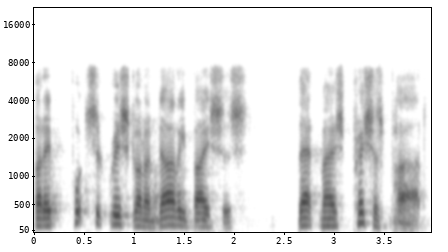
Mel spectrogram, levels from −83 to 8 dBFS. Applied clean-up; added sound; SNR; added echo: neural mask model DeepFilterNet 3.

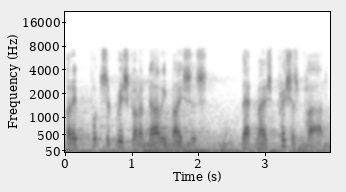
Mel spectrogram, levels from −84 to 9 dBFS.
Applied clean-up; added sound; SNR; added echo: none; Thunder / Rain; 2 dB; none.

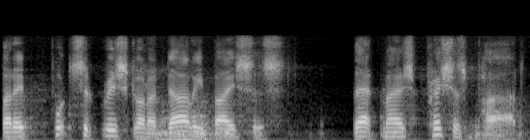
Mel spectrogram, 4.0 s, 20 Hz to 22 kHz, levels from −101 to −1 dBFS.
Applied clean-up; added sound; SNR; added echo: neural mask model RNNoise.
